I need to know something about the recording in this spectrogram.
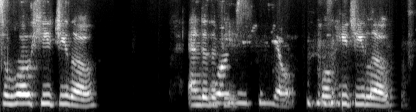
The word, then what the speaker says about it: Wochiigii: Could you pronounce it for me, please? Yeah, it's WOCHIIGII, End of the Peace.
